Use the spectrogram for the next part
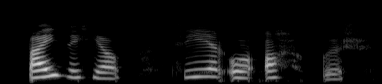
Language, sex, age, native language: Icelandic, female, 8, Icelandic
